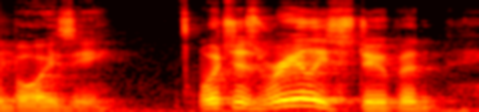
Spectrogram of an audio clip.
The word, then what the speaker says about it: Boise: at uh a place in Boise Ido which is how they say it by the way they don't say Boise which is really stupid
